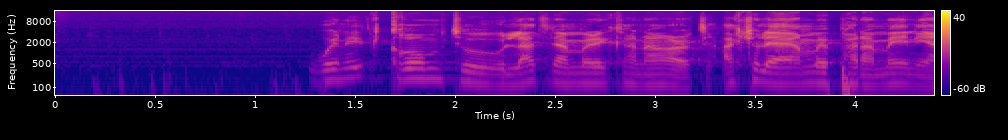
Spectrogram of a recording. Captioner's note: voiceover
